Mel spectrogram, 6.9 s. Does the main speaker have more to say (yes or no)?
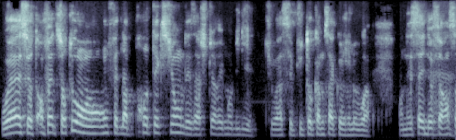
yes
